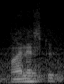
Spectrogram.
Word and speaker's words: honest: ऑनेस्ट vowels में एच जो है ना, वो जो साइलेंट होने के बाद ओ का लफ्ज़ है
